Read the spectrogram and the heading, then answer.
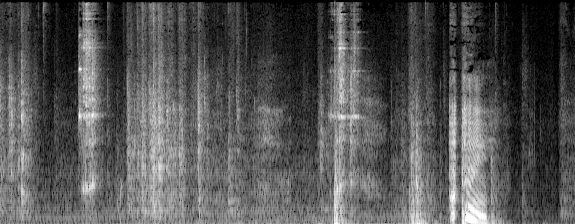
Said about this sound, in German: Ja, die Eiswürfelmaschine. Ein sehr gerne gehörtes Geräusch.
